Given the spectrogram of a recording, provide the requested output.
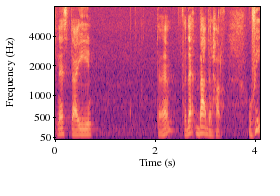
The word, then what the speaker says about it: نستعين: نستعين، أو إيه نستعين، بعد ما سكن النون أنطق أضم الشفتين نستعين، تمام.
